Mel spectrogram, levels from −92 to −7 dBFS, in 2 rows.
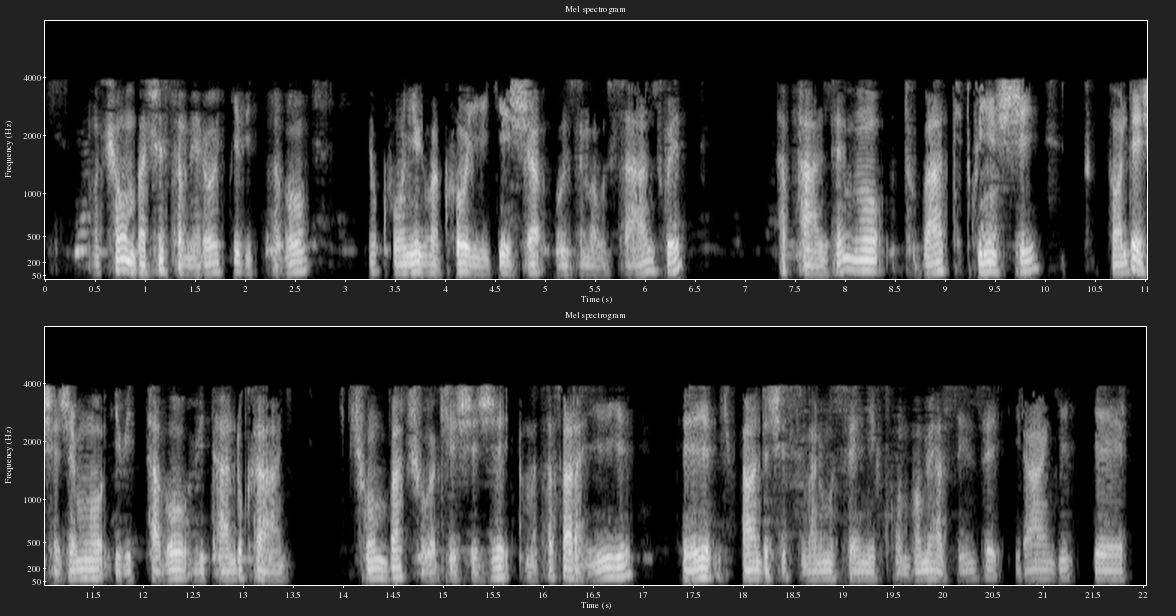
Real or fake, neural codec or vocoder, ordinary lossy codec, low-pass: real; none; AAC, 16 kbps; 7.2 kHz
